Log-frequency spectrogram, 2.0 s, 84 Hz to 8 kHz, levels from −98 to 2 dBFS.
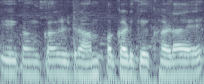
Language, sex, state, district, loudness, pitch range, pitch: Hindi, male, Maharashtra, Mumbai Suburban, -15 LUFS, 140-150 Hz, 145 Hz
